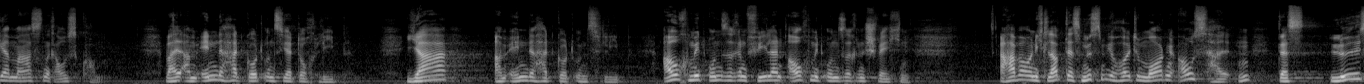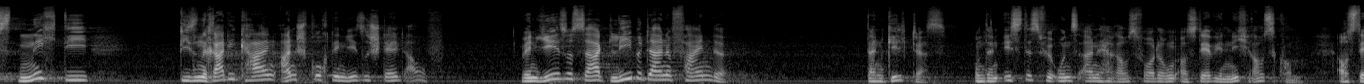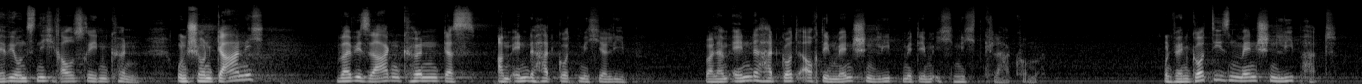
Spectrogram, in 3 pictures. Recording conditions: large echoing room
